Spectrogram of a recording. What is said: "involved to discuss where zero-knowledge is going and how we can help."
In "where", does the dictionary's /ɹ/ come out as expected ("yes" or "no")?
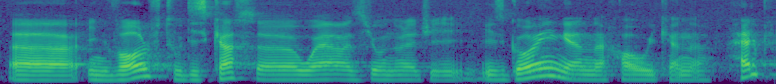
yes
